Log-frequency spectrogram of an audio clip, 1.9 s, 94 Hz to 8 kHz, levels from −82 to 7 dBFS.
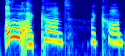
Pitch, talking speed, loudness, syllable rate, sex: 305 Hz, 160 wpm, -15 LUFS, 3.5 syllables/s, female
